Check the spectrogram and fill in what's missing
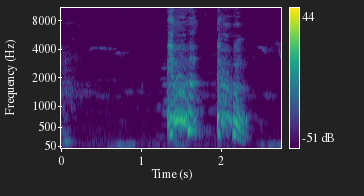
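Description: Two harsh, close coughs from a person who is sick with a cold and sore throat, each a short loud burst separated by a brief pause in a quiet kitchen.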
